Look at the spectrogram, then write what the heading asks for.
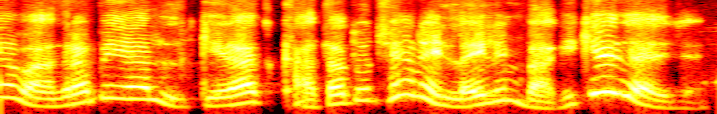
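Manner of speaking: farmer's lightly voiced puzzled question; puzzled wonder. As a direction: muse in curious disbelief. Farmer wonders where monkey goes.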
